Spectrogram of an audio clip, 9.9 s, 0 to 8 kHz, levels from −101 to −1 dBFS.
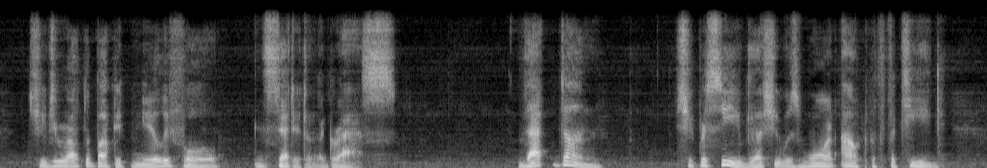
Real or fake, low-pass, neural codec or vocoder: fake; 7.2 kHz; codec, 44.1 kHz, 2.6 kbps, SNAC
